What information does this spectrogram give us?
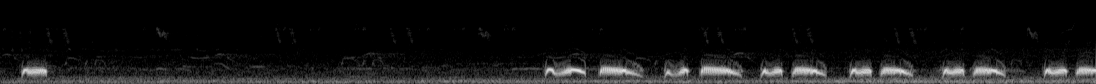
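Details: Spotted dove used as a ground decoy bird, third training session, behaviour much improved; a single short coo, a pause, then from the middle a quick run of low hooting coo notes, many in close pairs.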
